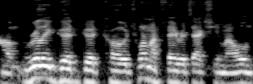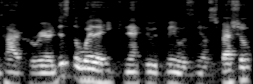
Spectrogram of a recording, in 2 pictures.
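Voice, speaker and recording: Speaking very fast with an American accent, a man keeps a fairly low pitch and fairly even intonation, barely pausing. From Miami, Florida (Haitian family, born New York). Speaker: former pro football player, author and speaker. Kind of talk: interview. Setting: live video show. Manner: many fillers (um, you know).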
